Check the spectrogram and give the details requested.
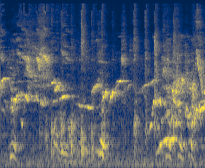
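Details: A white-rumped shama, bowing as it sings, gives a piercing song full of mimicked phrases: varied high whistles mixed with lower chuckling notes, strongest near the end.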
